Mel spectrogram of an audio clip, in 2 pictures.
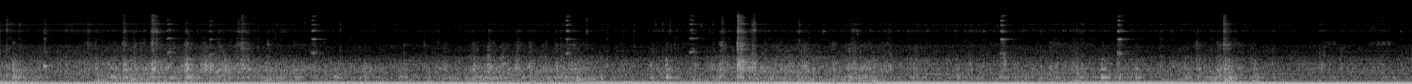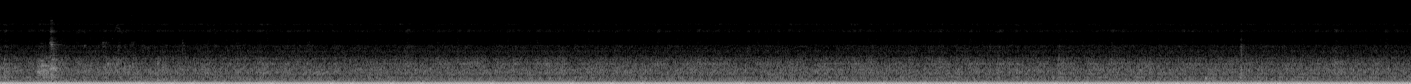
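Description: Engine of a small work vehicle running, with clanks and rattles from the body for the first dozen seconds while it moves. Then, about halfway through, it settles into a steady idle with the vehicle standing still.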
